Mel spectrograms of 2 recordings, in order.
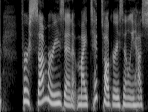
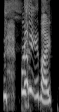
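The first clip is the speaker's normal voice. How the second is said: high-pitched, through real laughter; laughing; 12 semitones higher than usual. Real, not acted. Teasing over a confessed first date, laughing. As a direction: let the giggles push your voice right up.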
